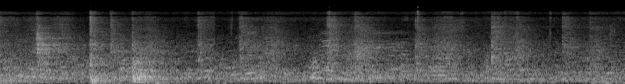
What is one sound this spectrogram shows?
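A knife slices through raw meat with soft wet sounds.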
